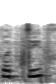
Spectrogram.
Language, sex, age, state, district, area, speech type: Nepali, female, 18-30, West Bengal, Darjeeling, rural, spontaneous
